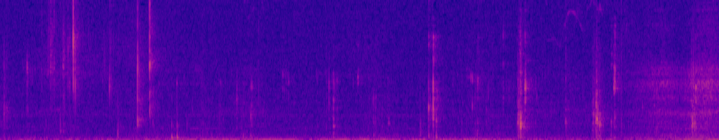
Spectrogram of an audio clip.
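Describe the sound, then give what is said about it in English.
Soft, moist chewing and biting into a gelatin-like sweet with a flowery herbal flavor, with a few sharp wet clicks and squishes over a steady low hum, no talking. “But do you want me to tell you anything about like what the flavors are, or you just want to bite I just into to it? Bite into it and see.”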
